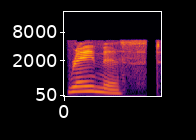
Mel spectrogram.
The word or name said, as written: Ramist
